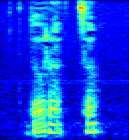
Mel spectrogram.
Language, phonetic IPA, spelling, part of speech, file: Polish, [dɔˈratt͡sa], doradca, noun, LL-Q809 (pol)-doradca.wav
